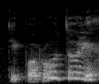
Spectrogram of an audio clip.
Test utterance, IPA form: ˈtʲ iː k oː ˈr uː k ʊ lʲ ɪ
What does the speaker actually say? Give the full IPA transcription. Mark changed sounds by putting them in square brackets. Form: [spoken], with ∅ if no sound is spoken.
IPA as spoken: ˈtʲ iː [p] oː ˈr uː [t] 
